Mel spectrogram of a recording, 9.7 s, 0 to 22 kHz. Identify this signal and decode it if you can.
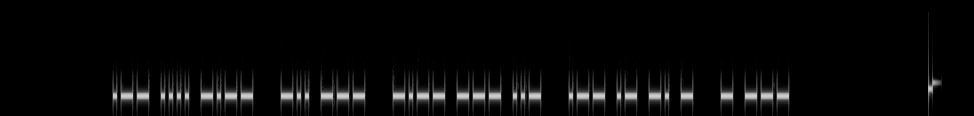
Morse code, heard as a keyed tone, about 28 wpm, 700 Hz. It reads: WHY DO YOU WANT TO
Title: Sets of 5 Words Encore2 30wpm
